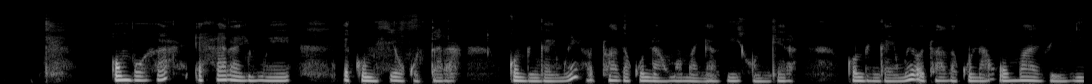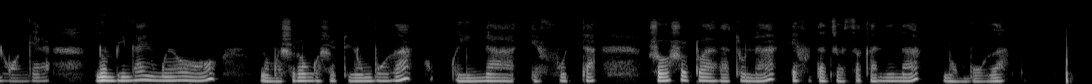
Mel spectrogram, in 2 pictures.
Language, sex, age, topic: Oshiwambo, male, 25-35, agriculture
